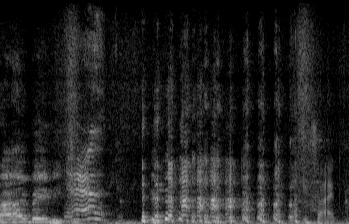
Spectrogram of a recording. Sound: laughter

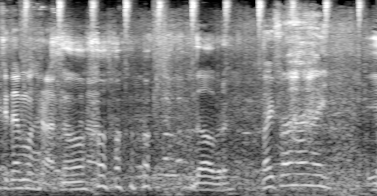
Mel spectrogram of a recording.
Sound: laughs

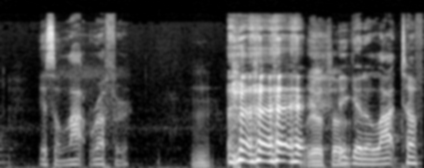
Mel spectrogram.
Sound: laughs

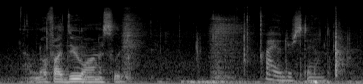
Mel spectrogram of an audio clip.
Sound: huff; girl inhales deeply

